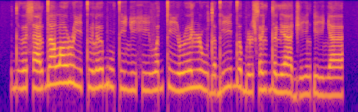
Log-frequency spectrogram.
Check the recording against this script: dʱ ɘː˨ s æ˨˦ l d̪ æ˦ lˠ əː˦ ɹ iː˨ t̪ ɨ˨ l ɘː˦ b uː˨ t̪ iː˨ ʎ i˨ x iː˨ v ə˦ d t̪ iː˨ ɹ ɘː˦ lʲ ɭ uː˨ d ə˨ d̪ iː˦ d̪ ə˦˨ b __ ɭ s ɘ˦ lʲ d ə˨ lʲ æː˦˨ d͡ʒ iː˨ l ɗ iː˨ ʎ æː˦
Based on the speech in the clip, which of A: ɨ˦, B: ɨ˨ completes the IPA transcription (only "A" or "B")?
B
